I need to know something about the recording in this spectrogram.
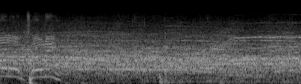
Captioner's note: crowd cheering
